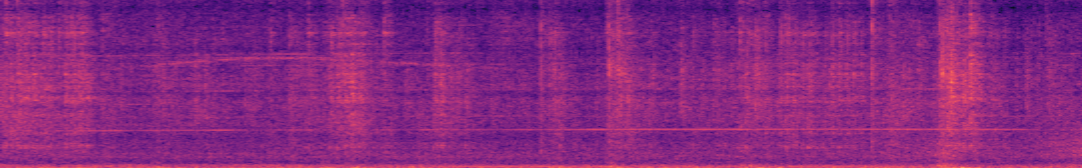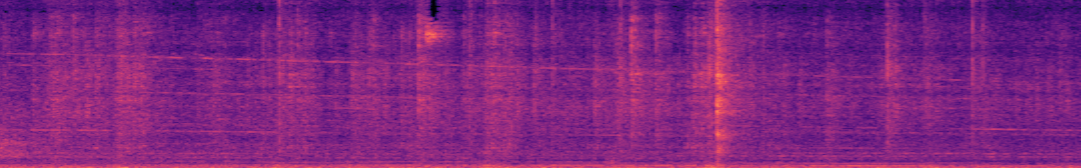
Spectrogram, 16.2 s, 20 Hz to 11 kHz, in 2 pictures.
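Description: Inside an ADL Enviro350H hybrid bus under way: the engine and drivetrain drone steadily, shifting in pitch, with body rattles and a couple of sharp knocks about 7 and 13 seconds in. The engine is one the uploader calls unhealthy and being thrashed.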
